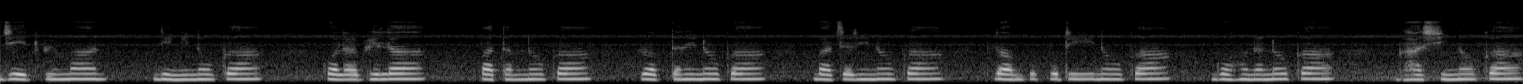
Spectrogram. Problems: background sounds at intervals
